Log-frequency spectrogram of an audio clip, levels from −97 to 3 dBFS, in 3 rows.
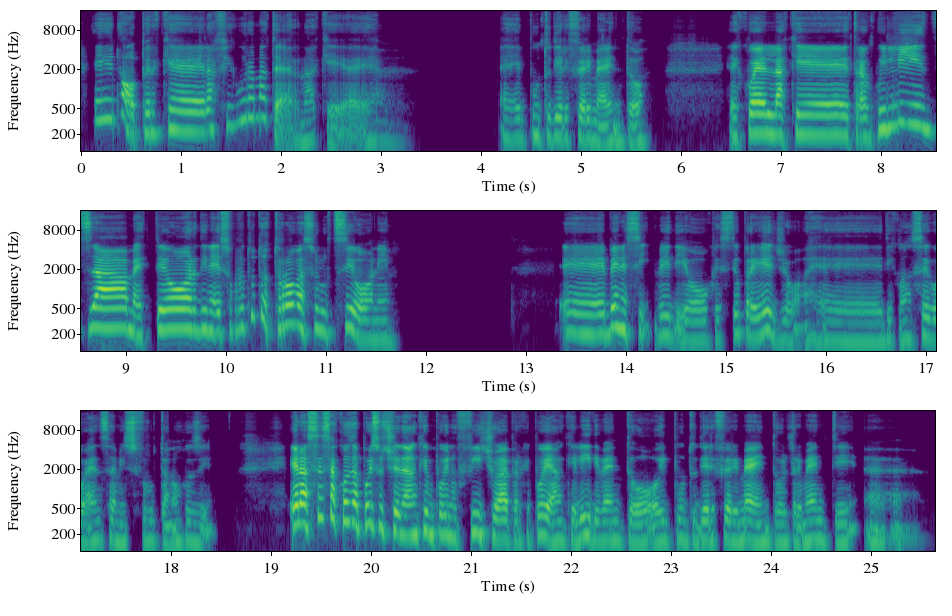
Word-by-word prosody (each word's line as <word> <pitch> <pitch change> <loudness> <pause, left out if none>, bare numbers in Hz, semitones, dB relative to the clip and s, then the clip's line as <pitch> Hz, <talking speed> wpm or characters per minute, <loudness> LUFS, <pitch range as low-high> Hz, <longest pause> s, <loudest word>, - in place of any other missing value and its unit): Ehm, 345 +1 -5
no, 195 - +1
perché 220 +1 -2
è - - -2
la 240 +1 -4
figura 305 +9 -10
materna 165 - -8
che - - -14
è, - - -11
ehm, 150 -2 -22 0.9
è - - -17
il 170 - -12
punto 185 +2 -14
di 180 0 -6
riferimento, 150 -4 -6 0.7
è 180 - -10
quella 205 -1 +5
che 195 -1 0
tranquillizza, 250 - +5
mette 210 +2 -2
ordine 240 -2 +3
e - - -2
soprattutto 255 - -7
trova 275 +2 +2
soluzioni. 200 - -3 1.6
Ehm, 205 -2 -4
ebbene 245 +4 0
sì. 210 -1 -4
Vedi 190 -3 -9
ho 155 0 -8
questo 170 +5 -9
pregio, 185 -5 -5
ehm, 150 -2 -13
di 165 +2 -16
conseguenza 160 -1 -6
mi 145 -1 -11
sfruttano 150 -3 -4
così. 155 +8 -14 0.7
E - - +8
la 290 +1 +12
stessa 370 +4 +5
cosa 315 -2 +3
poi 285 +1 +2
succede 225 -6 +4
anche 195 +3 +2
un 220 - -3
po' 200 0 -6
in 195 - -3
ufficio 200 0 -4
eh, 170 - +4
perché 160 0 -13
poi 190 +3 +1
anche 155 -1 -5
lì 185 +2 -2
divento 160 -3 -5
il 155 +1 -9
punto 160 -1 -14
di 165 - -4
riferimento, 155 -2 0
altrimenti, 150 - -8
ehm, 75 - -15
190 Hz, 145 wpm, -22 LUFS, 160-230 Hz, 1.6 s, la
